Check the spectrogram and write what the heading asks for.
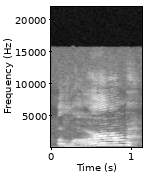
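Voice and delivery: high drawn-out yawned question; yawning. A narrator's reading. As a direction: yawn the word, rising sleepily. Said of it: "yawned the trumpeter".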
